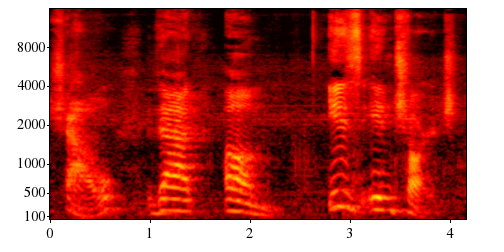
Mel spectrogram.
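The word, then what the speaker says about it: Zhou: All right, it is pronounced ciao that um is in charge.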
